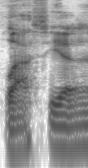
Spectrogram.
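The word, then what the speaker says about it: Glasya: even even if um is it glossier or glycer it's glossier right glacia is how i pronounce it g-l-a-s-y-a that's why okay even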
